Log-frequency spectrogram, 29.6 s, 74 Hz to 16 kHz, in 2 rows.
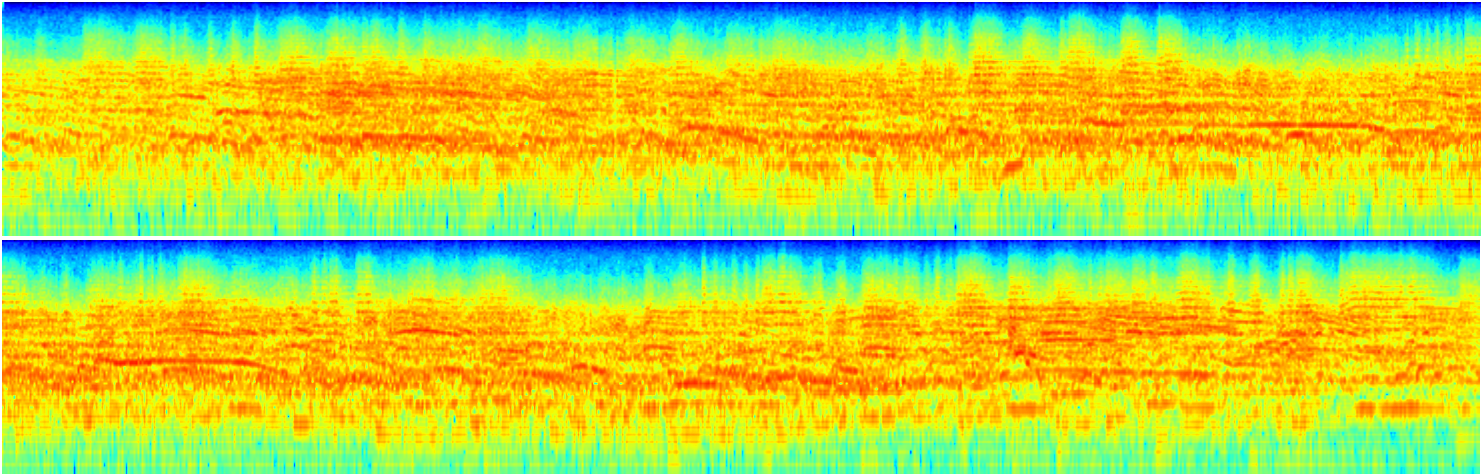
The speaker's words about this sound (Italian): Come avete ascoltato nell'audio tratto dai cinegiornali dell'Istituto Luce poco dopo il 25 luglio 1943, relativo a Piazza Venezia a Roma, ovunque le manifestazioni di piazza salutano la caduta del regime fascista.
